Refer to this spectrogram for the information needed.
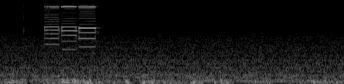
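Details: T-Motor AM40 3D/4D RC plane speed controller: short tune of quick stepped beeps right at battery power-up with the throttle centred, then only quiet hiss, arming normally.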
